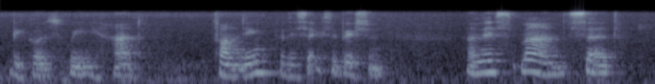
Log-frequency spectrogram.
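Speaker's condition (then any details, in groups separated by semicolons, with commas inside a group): MND, mild; speech slightly affected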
